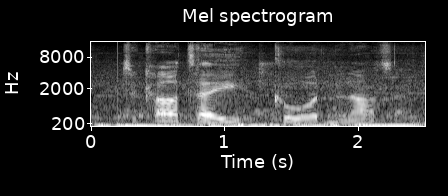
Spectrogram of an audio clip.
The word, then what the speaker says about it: Tecate Coordinada: Tecate Coordinada.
